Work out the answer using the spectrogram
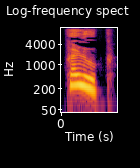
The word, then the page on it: ಕಳುಕ್: kaḷuk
